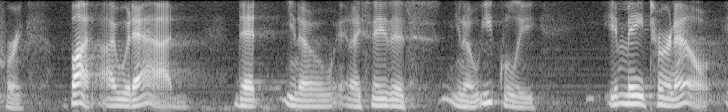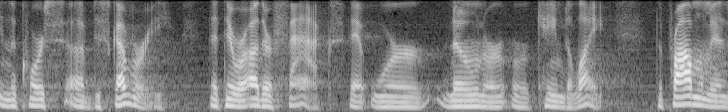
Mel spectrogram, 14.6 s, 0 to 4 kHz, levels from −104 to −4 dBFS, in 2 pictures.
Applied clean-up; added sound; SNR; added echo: none; none; none; none.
